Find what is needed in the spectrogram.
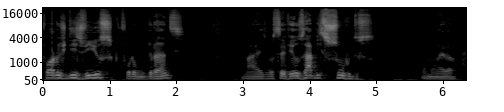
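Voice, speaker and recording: The speech is very slow, broken by long, frequent pauses, with big swings in loudness, ordinary pitch variation and audible room echo. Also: man, medium pitch for a man. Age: 60s. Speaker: civil engineer, construction company director. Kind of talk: interview conversation.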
